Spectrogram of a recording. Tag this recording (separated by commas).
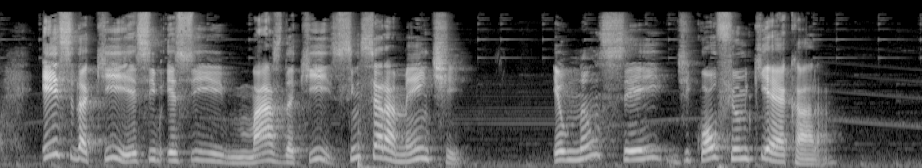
striking pool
